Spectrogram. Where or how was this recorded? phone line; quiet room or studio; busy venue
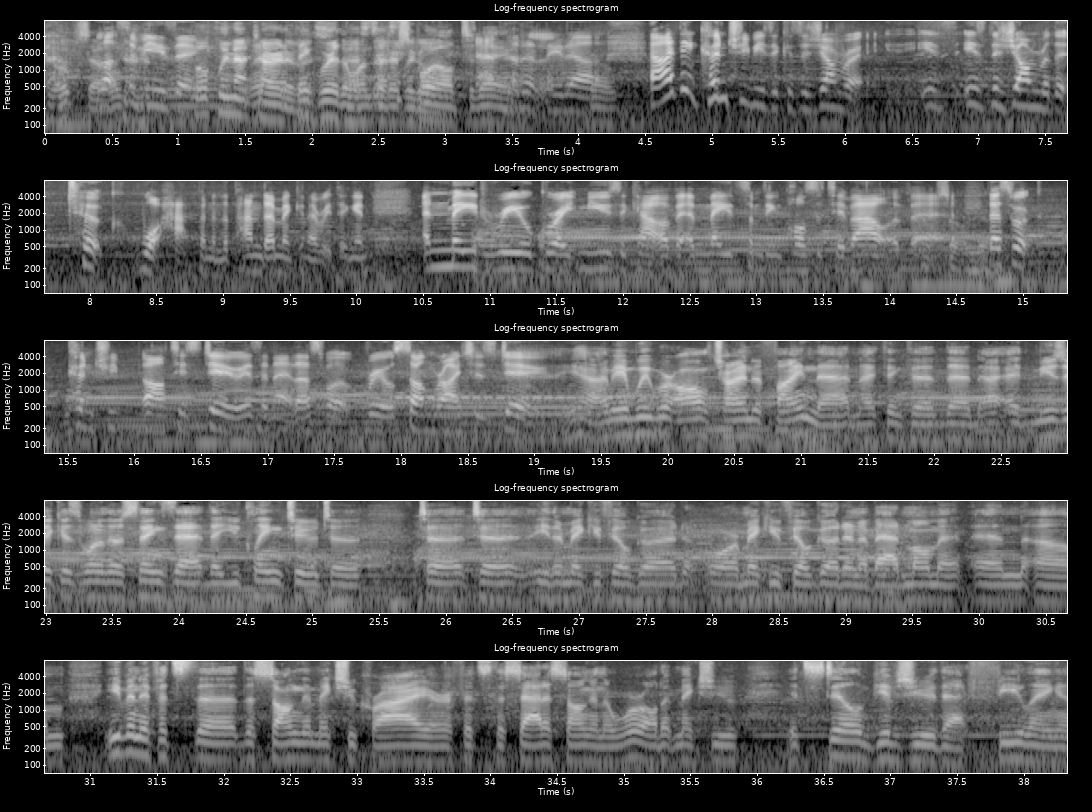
busy venue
